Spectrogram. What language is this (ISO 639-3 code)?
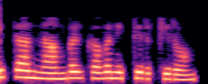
tam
